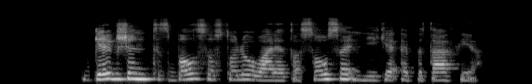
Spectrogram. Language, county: Lithuanian, Kaunas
